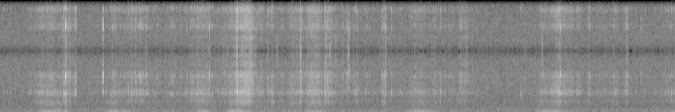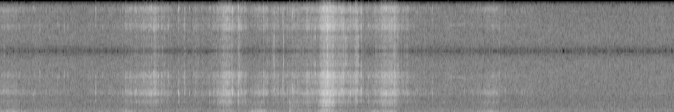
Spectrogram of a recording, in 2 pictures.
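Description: Small boat's hull knocking and water lapping against it in irregular short bursts, roughly one a second, the loudest a little past two-thirds of the way through.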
